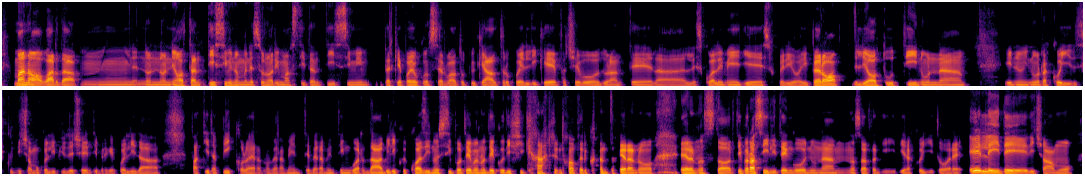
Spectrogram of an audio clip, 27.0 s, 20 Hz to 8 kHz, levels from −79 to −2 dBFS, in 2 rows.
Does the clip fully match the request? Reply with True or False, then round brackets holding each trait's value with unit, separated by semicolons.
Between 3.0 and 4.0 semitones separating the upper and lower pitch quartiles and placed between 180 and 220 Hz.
False (3.3 semitones; 95 Hz)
